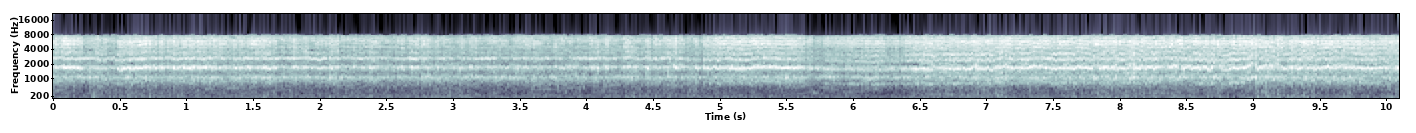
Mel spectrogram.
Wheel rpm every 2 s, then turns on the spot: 230, 230, 220, 200, 200.
none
